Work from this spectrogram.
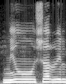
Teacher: نون کی آواز کو ایک الف کے برابر ناک میں چھپا کر پڑھیں گے · را پر زیر کی حرکت اس لیے اس کو باریک پڑھیں گے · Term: اخفا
